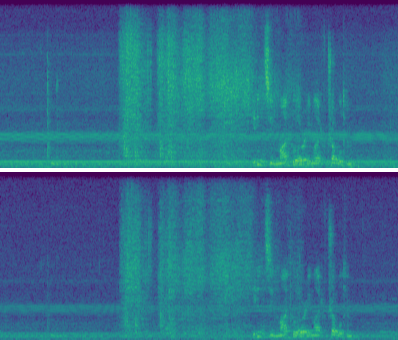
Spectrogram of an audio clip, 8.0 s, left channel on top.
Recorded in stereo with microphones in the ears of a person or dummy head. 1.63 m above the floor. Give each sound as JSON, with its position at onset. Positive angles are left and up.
{"t": 2.4, "sound": "footsteps", "side_deg": 60, "distance_m": 3.5}
{"t": 5.0, "sound": "a man speaking", "side_deg": 35, "distance_m": 2.5}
